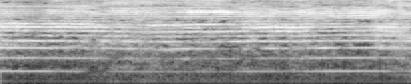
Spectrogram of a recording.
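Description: Mobile crane lifting a heavy marble statue, giving off a steady, siren-like high-pitched whine that holds one pitch throughout.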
